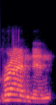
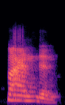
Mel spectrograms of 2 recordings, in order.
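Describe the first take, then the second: First: The name is said with an R sound. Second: The name is said without an R sound. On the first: The speaker calls it wrong. "it's not Brandon" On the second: The speaker calls it right. "No R, no R in it"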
